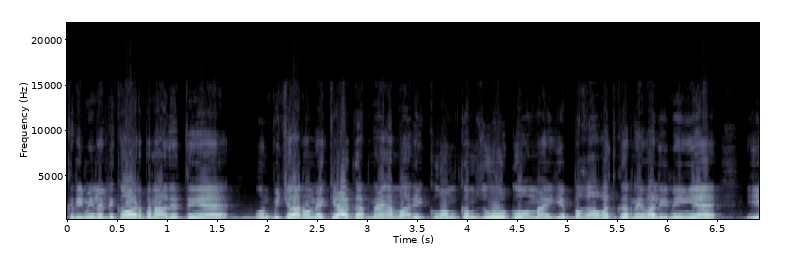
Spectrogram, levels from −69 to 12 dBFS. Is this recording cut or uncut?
uncut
